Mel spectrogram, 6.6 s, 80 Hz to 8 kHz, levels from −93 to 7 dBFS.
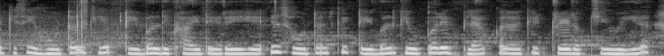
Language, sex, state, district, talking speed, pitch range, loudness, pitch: Hindi, female, Andhra Pradesh, Krishna, 180 wpm, 225-260 Hz, -13 LUFS, 235 Hz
